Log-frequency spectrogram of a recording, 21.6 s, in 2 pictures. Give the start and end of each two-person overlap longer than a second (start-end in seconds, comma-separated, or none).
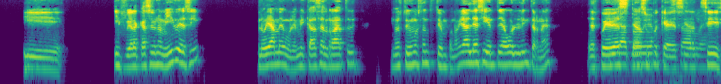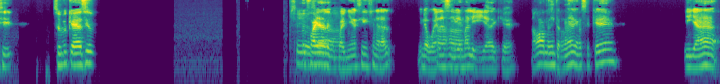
9.1-10.6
